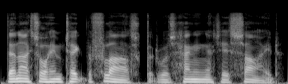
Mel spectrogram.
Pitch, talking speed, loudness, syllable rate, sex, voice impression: 110 Hz, 270 wpm, -16 LUFS, 5.2 syllables/s, male, masculine, adult-like, fluent, slightly refreshing, friendly, slightly kind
